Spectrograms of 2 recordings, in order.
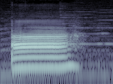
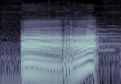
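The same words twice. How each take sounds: First: The pitch stays high and level. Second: The pitch dips low, then comes back up. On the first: "Nada satu, iseng" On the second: "Nada tiga, sanseng"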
